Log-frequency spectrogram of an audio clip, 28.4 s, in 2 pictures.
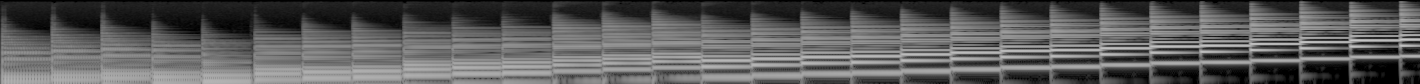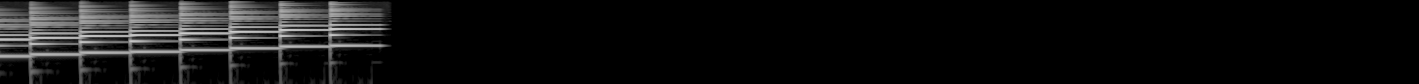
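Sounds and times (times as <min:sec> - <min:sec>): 
picked bass guitar: 0:00.0 - 0:18.0.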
